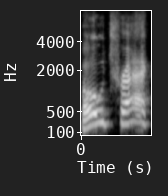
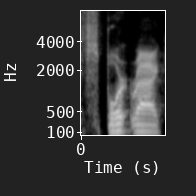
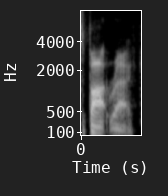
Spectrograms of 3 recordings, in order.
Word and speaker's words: Spotrac: People always get that wrong, or they think it's like SportRack, you know, cause that's to do with sports, but it's not, it's SpotRack.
